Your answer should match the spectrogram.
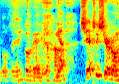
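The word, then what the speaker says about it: Beauvais: Is it Bouvet? Bouvet.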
